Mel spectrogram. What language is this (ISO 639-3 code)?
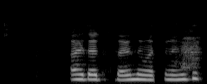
pus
